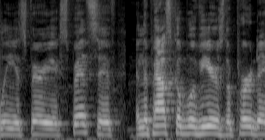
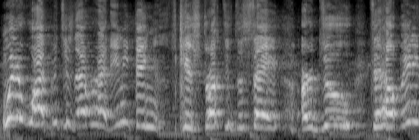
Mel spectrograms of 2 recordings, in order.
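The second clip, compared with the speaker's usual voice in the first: loud, high, shouted tirade; raging shout against the commercial; furious rant; 8 semitones higher, 10 dB louder than usual. Real, not acted. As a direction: rip into Pepsi at full volume. Angry rant at Pepsi ad.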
